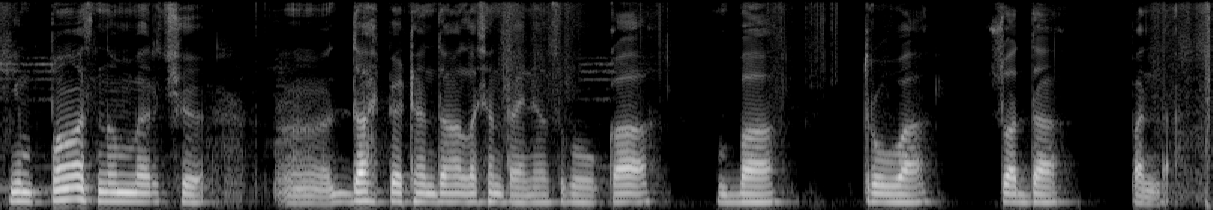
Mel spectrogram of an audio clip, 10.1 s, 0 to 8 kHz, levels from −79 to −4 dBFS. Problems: background sounds at intervals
